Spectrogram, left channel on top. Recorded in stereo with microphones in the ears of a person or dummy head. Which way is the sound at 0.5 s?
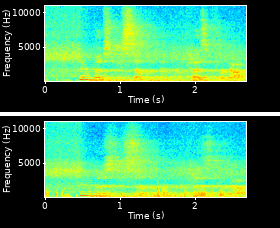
40° left (ahead or behind).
